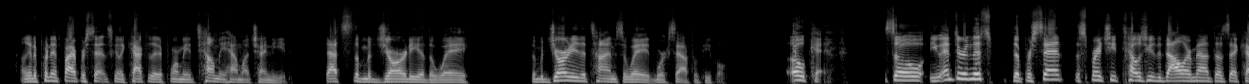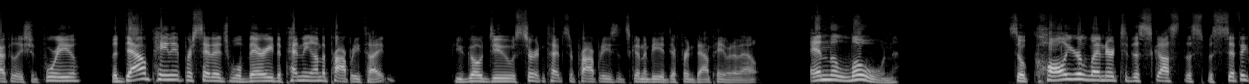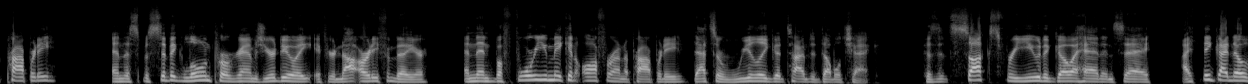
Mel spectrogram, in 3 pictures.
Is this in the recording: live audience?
yes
